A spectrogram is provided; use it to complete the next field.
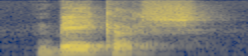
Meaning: plural of beker
- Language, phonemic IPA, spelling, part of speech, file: Dutch, /ˈbekərs/, bekers, noun, Nl-bekers.ogg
